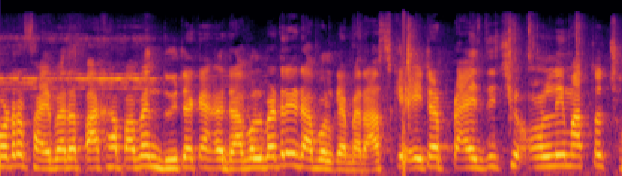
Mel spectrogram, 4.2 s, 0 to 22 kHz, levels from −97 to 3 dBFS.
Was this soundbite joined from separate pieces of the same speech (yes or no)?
no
